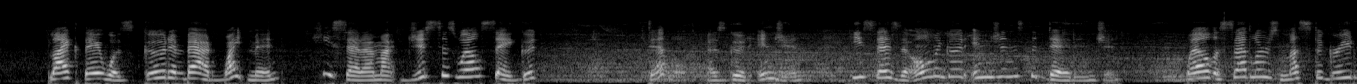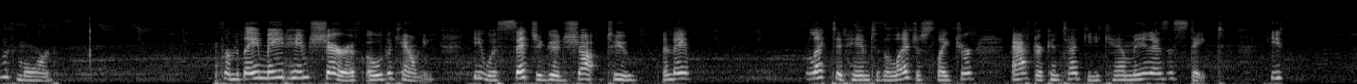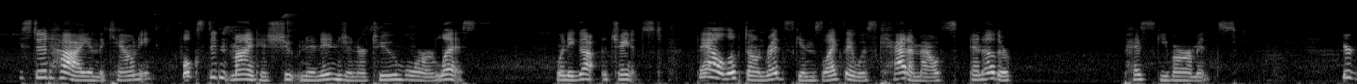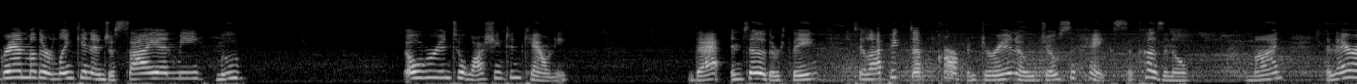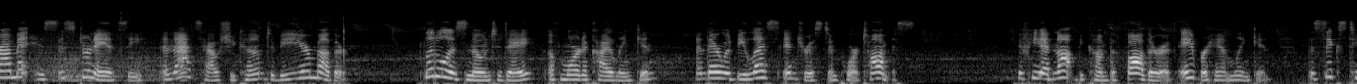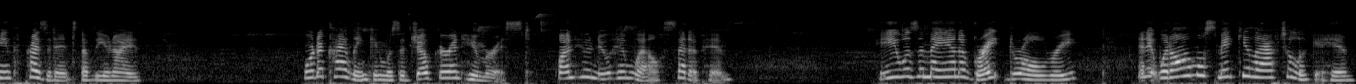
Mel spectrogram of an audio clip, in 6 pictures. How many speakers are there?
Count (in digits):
1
